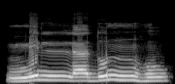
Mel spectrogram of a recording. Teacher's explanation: দাল দুই পেশ দুন মিল্লাদুন হা পেশ হু মিল্লাদুন হু এখানে নুন সাকিন আমরা পড়লাম ঠিকই কিন্তু নুন বাতিল হয়েছে হয়ে গেল নুনের কোন আওয়াজই আসলো না · তানভীন অথবা নুন সাকিনকে বিনা গুন্নায় তাড়াতাড়ি পড়তে হবে এবং মিলিয়ে পড়তে হবে লামের সাথে মিলিয়ে পড়তে হবে যদি তাসদিদ নাও থাকে লামের উপর তবুও আমাকে নিজেকে তাসদির দিয়ে · তানবিন অথবা নুন সাকিনের পরে যদি লাম চলে আসে, তানবিন অথবা নুন সাকিনের পরে যদি লাম আসে, তবে তানবিন অথবা নুন সাকিনকে বিনা গুন্নায় তাড়াতাড়ি পড়তে হবে এবং মিলিয়ে পড়তে হবে, লামের সাথে মিলিয়ে পড়তে হবে। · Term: ইদগামে লাম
